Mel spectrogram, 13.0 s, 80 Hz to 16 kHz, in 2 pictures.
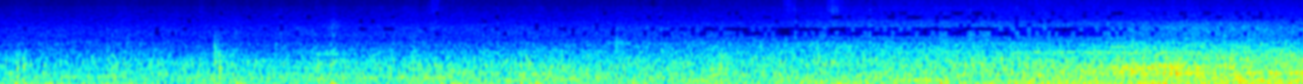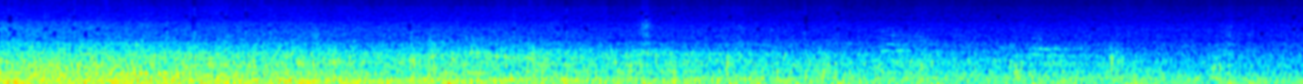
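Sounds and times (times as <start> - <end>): vehicle passing by: 2.4 - 10.9.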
